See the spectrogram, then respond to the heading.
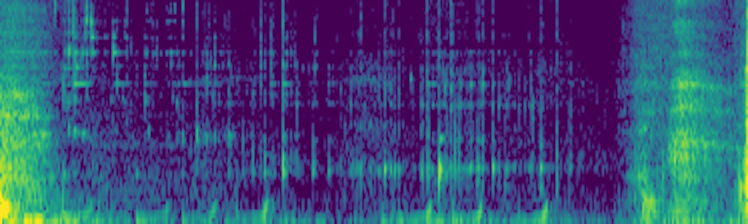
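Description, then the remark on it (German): Beer is poured from a bottle into a glass, with soft gurgling, trickling and a few small clinks, framed by breathy exhales at the start and end. “Haben wir eine ins Glas.”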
